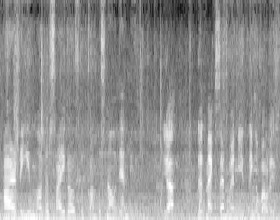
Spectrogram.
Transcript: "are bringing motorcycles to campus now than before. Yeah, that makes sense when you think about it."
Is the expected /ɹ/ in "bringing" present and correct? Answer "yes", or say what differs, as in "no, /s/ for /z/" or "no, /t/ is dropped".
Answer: no, /ɹ/ is dropped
